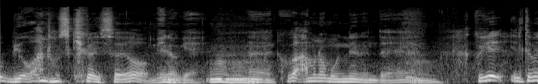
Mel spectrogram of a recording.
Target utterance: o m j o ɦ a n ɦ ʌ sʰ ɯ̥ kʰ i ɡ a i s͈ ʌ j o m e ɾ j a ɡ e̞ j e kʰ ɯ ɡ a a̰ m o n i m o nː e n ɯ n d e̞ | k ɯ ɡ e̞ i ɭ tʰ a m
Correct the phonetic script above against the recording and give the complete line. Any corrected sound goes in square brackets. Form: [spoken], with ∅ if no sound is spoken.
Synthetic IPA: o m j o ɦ a n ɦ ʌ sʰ ɯ̥ kʰ i ɡ a i s͈ ʌ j o m e ɾ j [ʌ] ɡ e̞ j e [k] ɯ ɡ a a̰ m [u] n [a] m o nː e n ɯ n d e̞ | k ɯ ɡ e̞ i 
